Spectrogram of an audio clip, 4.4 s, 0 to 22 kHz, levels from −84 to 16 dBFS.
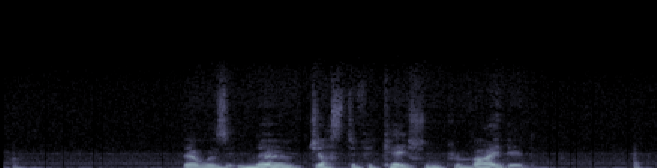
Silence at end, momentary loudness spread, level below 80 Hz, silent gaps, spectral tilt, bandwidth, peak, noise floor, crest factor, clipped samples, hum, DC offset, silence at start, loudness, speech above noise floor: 0.1 s; 11 LU; -62 dBFS; none; -7.5 dB/octave; 12 kHz; -10 dBFS; -60 dBFS; 18 dB; under 0.1%; none; under 0.1%; 0.1 s; -27 LUFS; 34 dB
